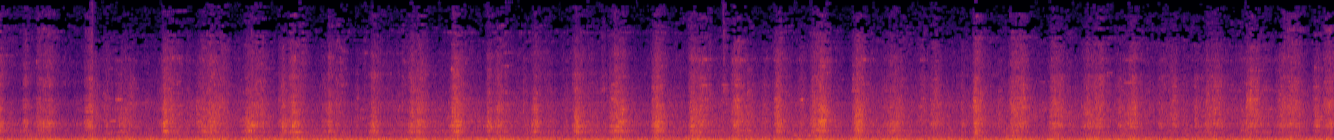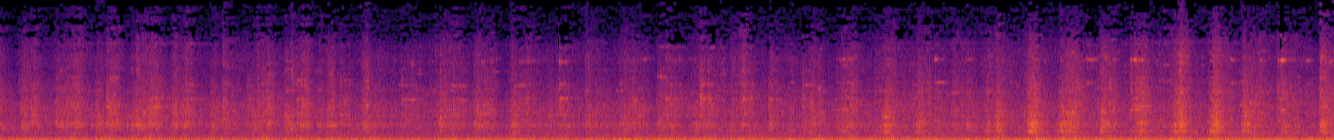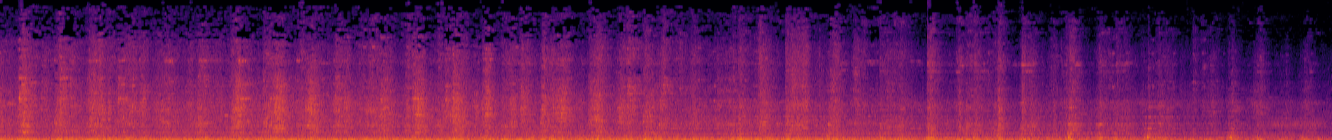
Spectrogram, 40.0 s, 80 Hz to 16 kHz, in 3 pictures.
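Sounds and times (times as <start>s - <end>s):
freight train wheels clattering: 0.0s - 40.0s.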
